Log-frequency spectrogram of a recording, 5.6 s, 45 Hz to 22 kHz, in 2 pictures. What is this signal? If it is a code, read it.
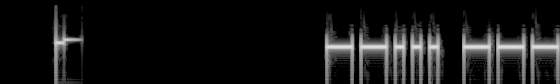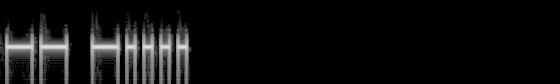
Morse code, heard as a keyed tone, about 28 wpm, 700 Hz. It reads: 706
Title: Numbers - 3-Digit 28wpm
